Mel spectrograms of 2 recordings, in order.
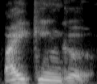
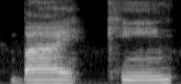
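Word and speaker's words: バイキング: Now the next one, this was really funny too, and the next one is pronounced Bikingu. Bikingu. Bikingu, from the word Viking with the horns.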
